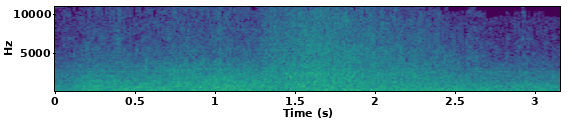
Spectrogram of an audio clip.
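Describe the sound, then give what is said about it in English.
Ocean waves wash steadily in a rocky cove where the water is usually around 10 degrees, a continuous loud surf roar that swells slightly midway, with no voices present. “One of my earliest memories of being next to the ocean is right here in this cove.”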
